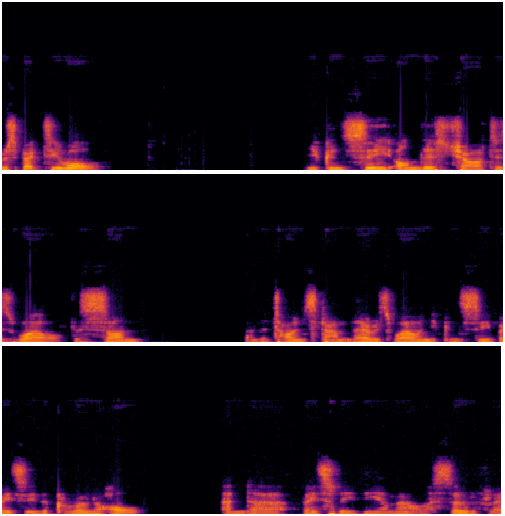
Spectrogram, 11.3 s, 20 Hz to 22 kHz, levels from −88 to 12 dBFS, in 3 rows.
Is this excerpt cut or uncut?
cut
